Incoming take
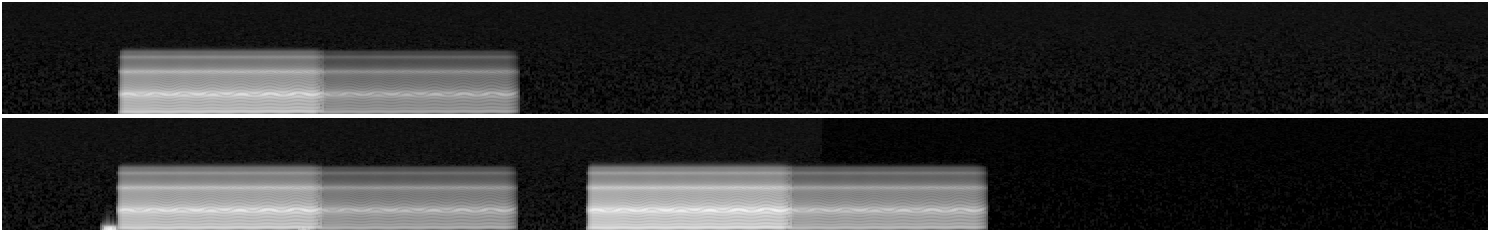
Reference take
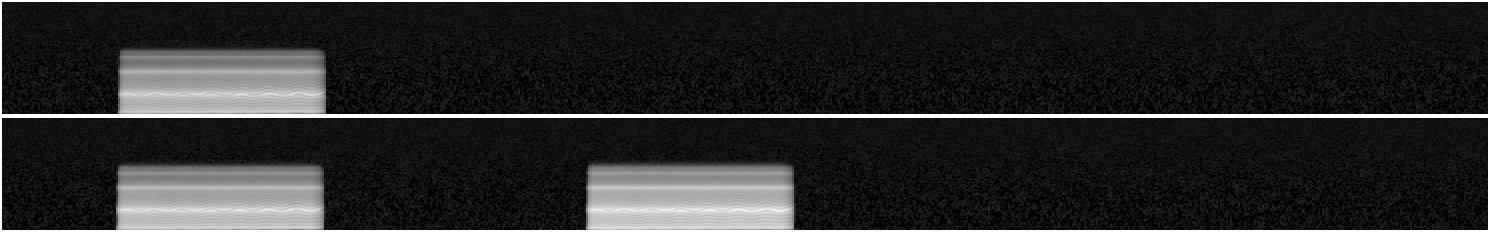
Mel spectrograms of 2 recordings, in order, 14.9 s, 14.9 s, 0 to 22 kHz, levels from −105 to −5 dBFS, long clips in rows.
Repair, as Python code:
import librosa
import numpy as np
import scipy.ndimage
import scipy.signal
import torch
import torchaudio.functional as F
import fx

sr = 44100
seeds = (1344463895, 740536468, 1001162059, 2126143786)

y = fx.highpass(x, sr, hz=140.0, slope=24, at=(7.93, 8.05), fade=0.02)
y = fx.fix_echo_inverse(y, sr, delay_ms=969, level_db=-14.5)
y = fx.fix_level(y, sr, at_s=11.53, step_db=5.5)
